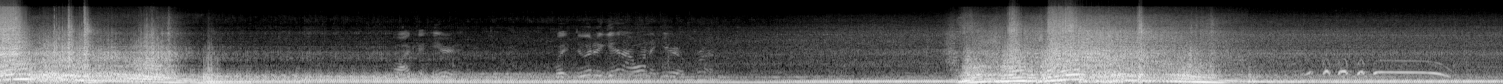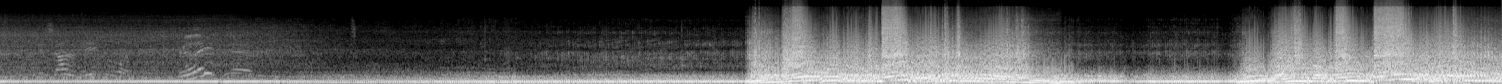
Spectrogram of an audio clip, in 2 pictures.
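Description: Nissan 370Z's V6 with aftermarket intakes, test pipes and a three-inch single-exit exhaust, idling and revved four times: a rev dying away at the start, a short rev about ten seconds in, a longer one held for about three seconds past the two-thirds mark, and another climbing near the end.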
